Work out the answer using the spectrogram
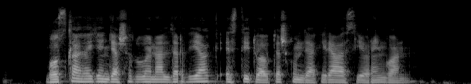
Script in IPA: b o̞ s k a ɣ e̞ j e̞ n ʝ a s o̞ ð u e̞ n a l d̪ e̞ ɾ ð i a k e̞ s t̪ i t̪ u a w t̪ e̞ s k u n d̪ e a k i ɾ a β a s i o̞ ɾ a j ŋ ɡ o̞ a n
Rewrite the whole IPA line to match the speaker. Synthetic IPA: b o̞ s k a ɣ e̞ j e̞ n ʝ a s o̞ ð u e̞ n a l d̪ e̞ ɾ ð i a k e̞ s t̪ i t̪ u a w t̪ e̞ s k u n d̪ e a k i ɾ a β a s i o̞ ɾ a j ŋ ɡ o̞ a n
